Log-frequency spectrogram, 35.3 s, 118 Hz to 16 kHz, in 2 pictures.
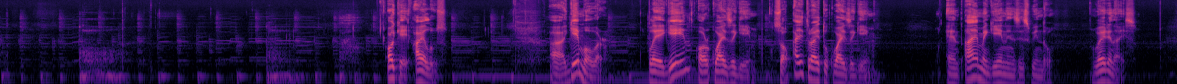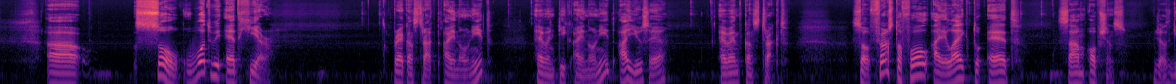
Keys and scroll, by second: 24.7 Delete.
